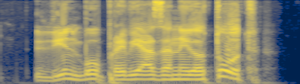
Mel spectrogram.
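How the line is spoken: Furious bark. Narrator (Ukrainian): розлючено гаркнув Кат

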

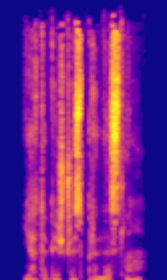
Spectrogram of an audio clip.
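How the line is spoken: Bride-to-be whispering. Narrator (Ukrainian): шепнула майбутня молода

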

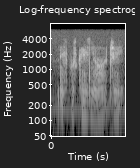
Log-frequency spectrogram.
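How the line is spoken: Whispering. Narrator (Ukrainian): Аліса сказала пошепки

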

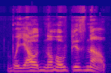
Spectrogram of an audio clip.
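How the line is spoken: Growl. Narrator (Ukrainian): прогарчав Гегріт

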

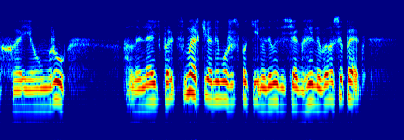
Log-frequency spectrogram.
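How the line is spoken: Desperate shout. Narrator (Ukrainian): Отчайдушно закричав

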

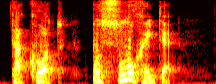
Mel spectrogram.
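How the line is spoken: Said angrily. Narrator (Ukrainian): сказав, сердито поглядаючи

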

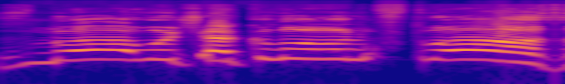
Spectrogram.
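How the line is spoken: Crowd shouting. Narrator (Ukrainian): закричали селяни

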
